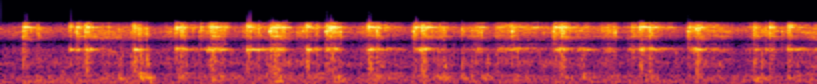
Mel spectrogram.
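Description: Rapid, irregular clicking and clinking, several knocks a second, over a steady thin hum, from a sewer push-camera inspection rig as the camera head is worked in the pipe.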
